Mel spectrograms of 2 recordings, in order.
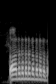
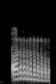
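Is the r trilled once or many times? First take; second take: many times; many times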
